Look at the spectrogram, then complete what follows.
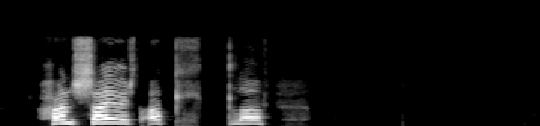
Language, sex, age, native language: Icelandic, male, 12, Icelandic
